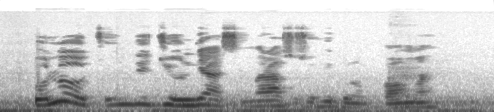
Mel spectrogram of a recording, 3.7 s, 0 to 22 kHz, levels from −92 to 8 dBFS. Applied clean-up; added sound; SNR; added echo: none; Thunder; 8 dB; none.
